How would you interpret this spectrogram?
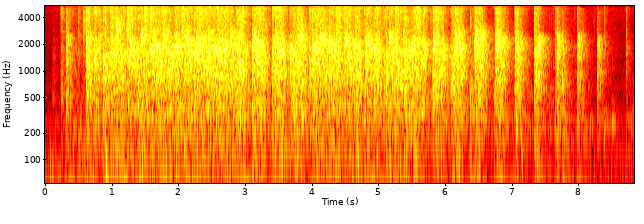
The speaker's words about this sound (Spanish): Hay que dar un aplauso a todos los psicólogos.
